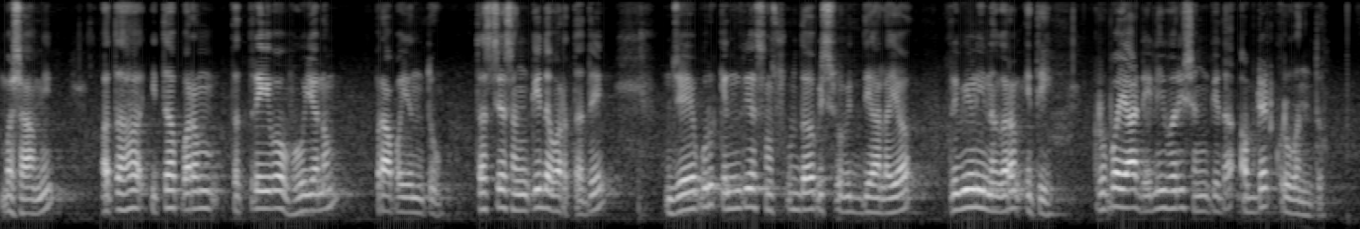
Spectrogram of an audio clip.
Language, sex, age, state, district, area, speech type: Sanskrit, male, 18-30, Odisha, Bargarh, rural, spontaneous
